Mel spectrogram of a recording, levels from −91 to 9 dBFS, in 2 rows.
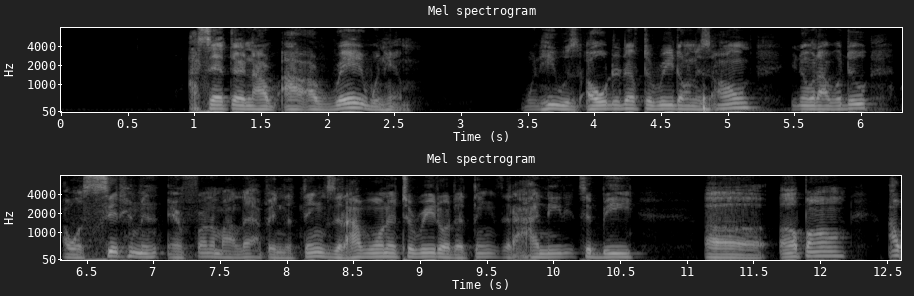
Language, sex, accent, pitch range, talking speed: English, male, American, 110-130 Hz, 260 wpm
